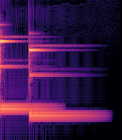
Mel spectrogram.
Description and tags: Door bell sound
I Made this for a game must be used in games and other projects
Made with Minecraft Note Block Studio as i told you i don't have a sound recorder
Games, Games-where-you-have-to-enter-a-house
